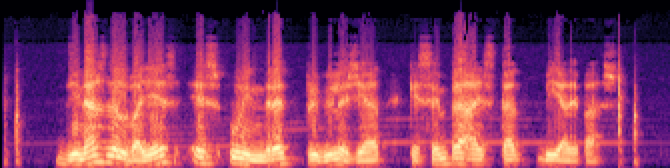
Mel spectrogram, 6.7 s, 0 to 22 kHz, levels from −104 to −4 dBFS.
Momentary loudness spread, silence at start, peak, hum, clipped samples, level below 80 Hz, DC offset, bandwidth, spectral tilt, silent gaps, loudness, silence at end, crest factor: 12 LU; 0.05 s; 0 dBFS; none; under 0.1%; -50 dBFS; under 0.1%; 14.5 kHz; -5.5 dB/octave; none; -11 LUFS; 0.35 s; 12 dB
